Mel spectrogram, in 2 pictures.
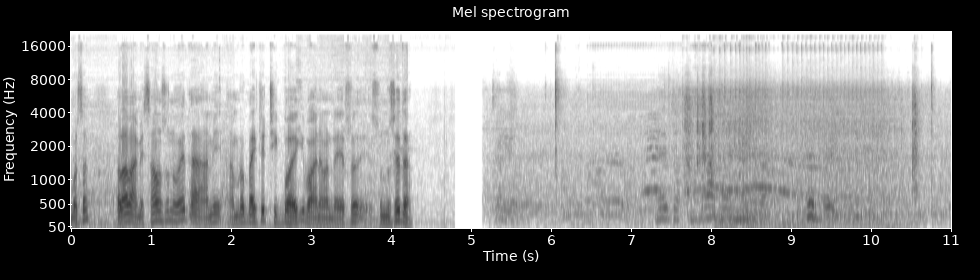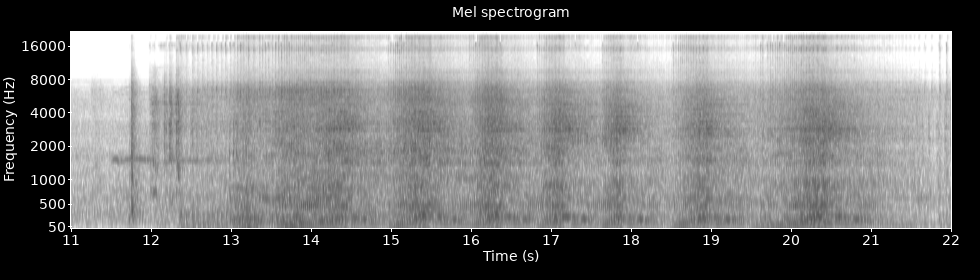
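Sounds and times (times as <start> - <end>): motorcycle engine revving: 7.5 - 10.8, 12.0 - 22.0.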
